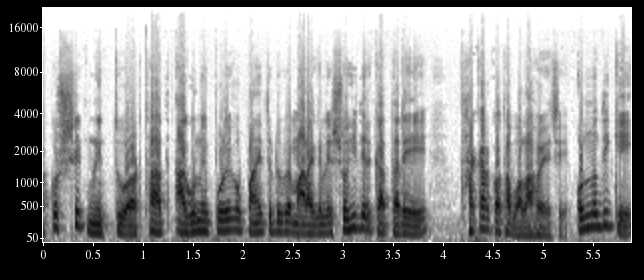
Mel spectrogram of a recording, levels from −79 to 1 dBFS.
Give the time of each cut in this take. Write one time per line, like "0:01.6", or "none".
none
